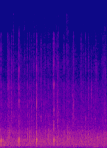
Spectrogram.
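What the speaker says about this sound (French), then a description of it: "On applaudit d'abord" Audience applause at a trophy ceremony for a Franco-Armenian chamber of commerce anniversary, a short burst of clapping from a crowd with a few sharper claps standing out.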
